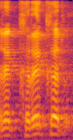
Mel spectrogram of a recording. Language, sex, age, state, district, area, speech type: Gujarati, male, 45-60, Gujarat, Surat, urban, spontaneous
